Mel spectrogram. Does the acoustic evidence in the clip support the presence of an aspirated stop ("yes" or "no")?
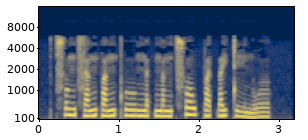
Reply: yes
